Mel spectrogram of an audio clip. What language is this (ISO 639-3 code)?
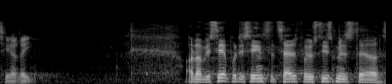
dan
